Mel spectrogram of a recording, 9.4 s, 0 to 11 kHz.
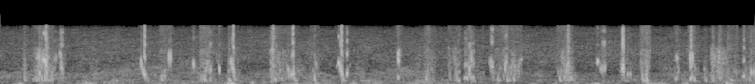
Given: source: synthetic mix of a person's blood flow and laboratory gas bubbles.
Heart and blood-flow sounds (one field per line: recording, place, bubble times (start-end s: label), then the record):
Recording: Doppler ultrasound of blood flow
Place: subclavian vein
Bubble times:
0.29-0.83 s: bubbles
1.73-1.89 s: bubbles
1.98-2.17 s: bubbles
2.39-2.46 s: bubbles
2.48-2.79 s: bubbles
2.83-2.98 s: bubbles
3.37-3.74 s: bubbles
3.88-3.99 s: bubbles
4.19-4.38 s: bubbles
4.94-5.05 s: bubbles
5.29-5.46 s: bubbles
5.59-5.96 s: bubbles
6.10-6.53 s: bubbles
6.95-7.22 s: bubbles
7.44-7.60 s: bubbles
7.74-7.96 s: bubbles
7.99-8.13 s: bubbles
8.41-8.51 s: bubbles
8.59-8.73 s: bubbles
8.79-9.22 s: bubbles
9.27-9.44 s: bubbles
From the record:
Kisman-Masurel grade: 243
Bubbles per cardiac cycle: several, 3 to 8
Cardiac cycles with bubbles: 100%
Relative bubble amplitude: loud (0.450 to 0.775)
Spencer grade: 3 (all of the cardiac periods contain showers or single bubble signals, but not dominating or overriding the cardiac motion signals)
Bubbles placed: anywhere in the cardiac cycle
